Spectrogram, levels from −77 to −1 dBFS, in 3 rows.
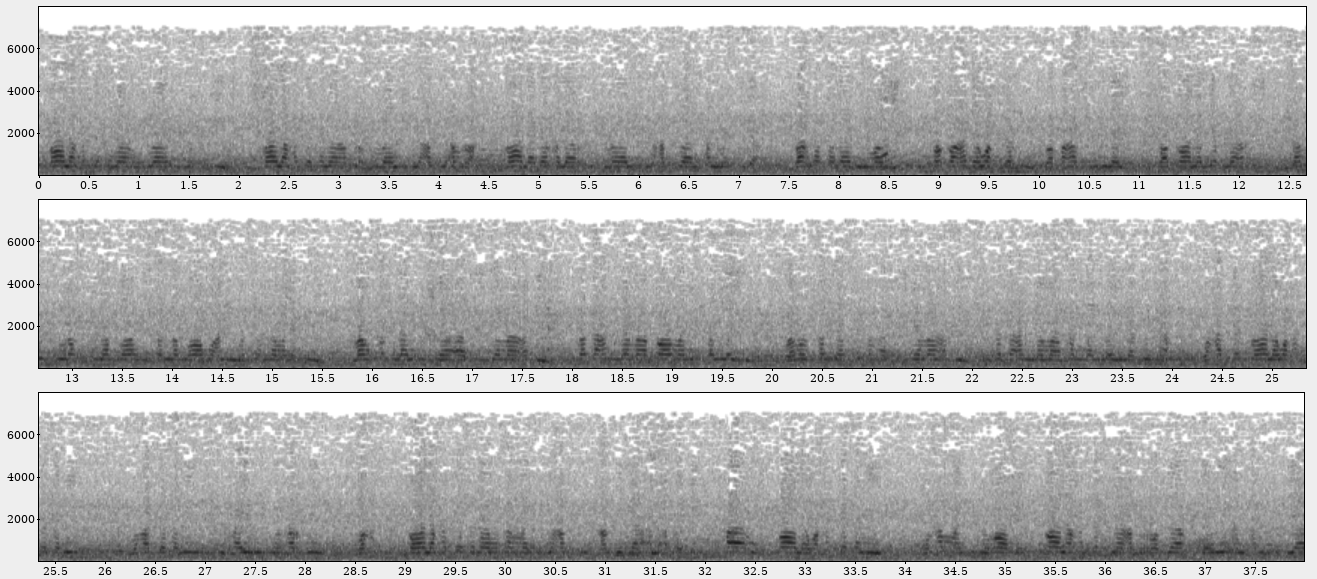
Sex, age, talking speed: female, 20-39, 115 wpm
